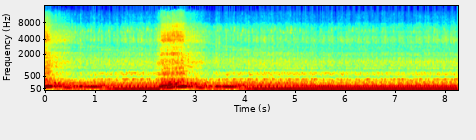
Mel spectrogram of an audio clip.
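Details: Duramax diesel after stainless steel exhaust up-pipe installation: steady, even low clatter at idle after a brief rev, smooth and regular; sounds healthy.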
